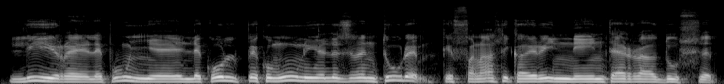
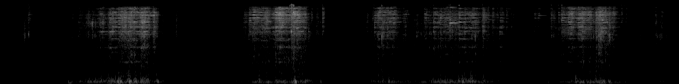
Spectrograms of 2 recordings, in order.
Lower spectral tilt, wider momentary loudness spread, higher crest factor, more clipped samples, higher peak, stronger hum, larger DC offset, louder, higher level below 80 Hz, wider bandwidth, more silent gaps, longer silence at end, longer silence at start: first, -8 dB/octave vs 1.5 dB/octave; second, 7 LU vs 23 LU; second, 12 dB vs 26 dB; neither; first, -4 dBFS vs -12 dBFS; neither; neither; first, -17 LUFS vs -33 LUFS; first, -58 dBFS vs -76 dBFS; second, 10.5 kHz vs 17.5 kHz; neither; about the same, 0.1 s vs 0.15 s; second, 0.1 s vs 0.3 s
